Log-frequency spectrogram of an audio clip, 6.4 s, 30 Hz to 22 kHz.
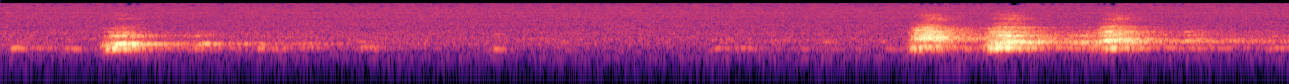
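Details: Rex, a dog, barking at night, February 27, 2018: one lone bark, a pause of several seconds, then a run of three rapid, strained barks.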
